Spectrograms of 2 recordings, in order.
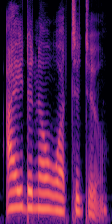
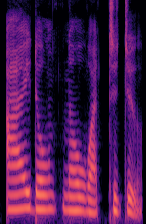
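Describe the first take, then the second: First: It is said quickly with sounds run together. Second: It is said slowly, each sound distinct. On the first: "Now practice naturally" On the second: "Say slowly"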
